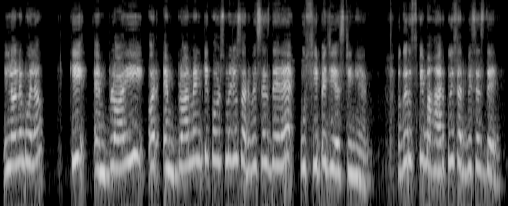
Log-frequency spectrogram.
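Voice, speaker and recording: A woman's voice: sits high, fairly quick, pushed and bright, low-quality recording. A woman with an Indian accent giving an exam-oriented lecture, explaining in a conversational way with everyday examples. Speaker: teacher.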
